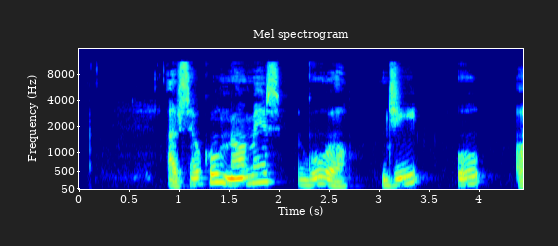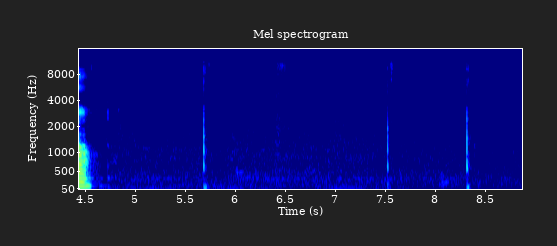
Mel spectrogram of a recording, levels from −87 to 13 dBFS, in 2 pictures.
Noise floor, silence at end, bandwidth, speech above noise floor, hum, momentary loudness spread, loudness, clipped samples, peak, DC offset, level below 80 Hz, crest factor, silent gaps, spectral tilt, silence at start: -79 dBFS; 4.3 s; 11.5 kHz; 52 dB; none; 15 LU; -28 LUFS; under 0.1%; -12 dBFS; under 0.1%; -78 dBFS; 20 dB; none; -4 dB/octave; 0.9 s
